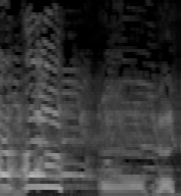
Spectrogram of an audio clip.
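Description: A White General gamefowl rooster crows loudly and close, giving one long strained crow followed by a second drawn-out call, with harmonic, slightly hoarse tones and a brief break between them.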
